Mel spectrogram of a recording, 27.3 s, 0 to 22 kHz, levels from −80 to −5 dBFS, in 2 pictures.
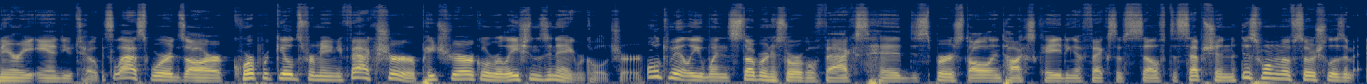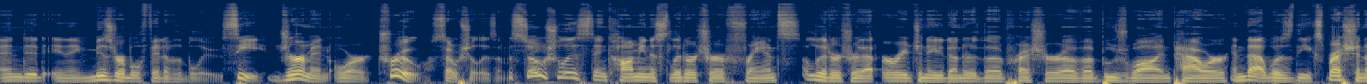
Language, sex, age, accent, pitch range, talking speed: English, male, 20-39, American, 105-135 Hz, 150 wpm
